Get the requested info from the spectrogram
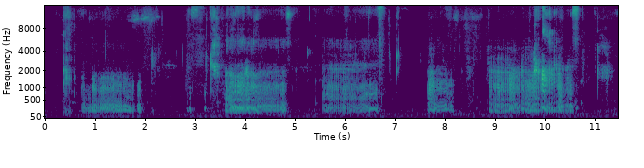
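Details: Seven-week-old Frenchton puppies (87.5% French Bulldog, 12.5% Boston Terrier) growl in rough, throaty bursts, each lasting about a second.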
